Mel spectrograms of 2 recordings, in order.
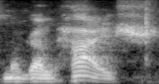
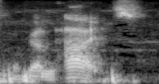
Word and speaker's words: Magalhães: Of course, Magalhães, as the Portuguese would pronounce it, but of course, to most of us would pronounce Magalhães.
